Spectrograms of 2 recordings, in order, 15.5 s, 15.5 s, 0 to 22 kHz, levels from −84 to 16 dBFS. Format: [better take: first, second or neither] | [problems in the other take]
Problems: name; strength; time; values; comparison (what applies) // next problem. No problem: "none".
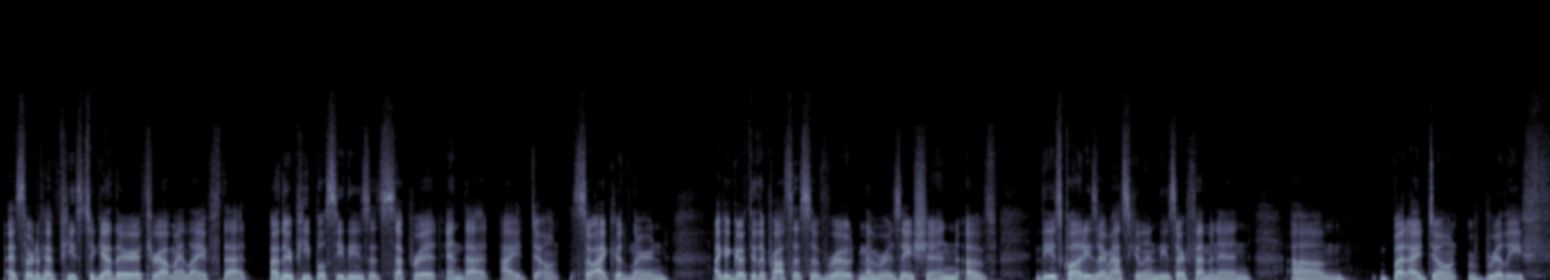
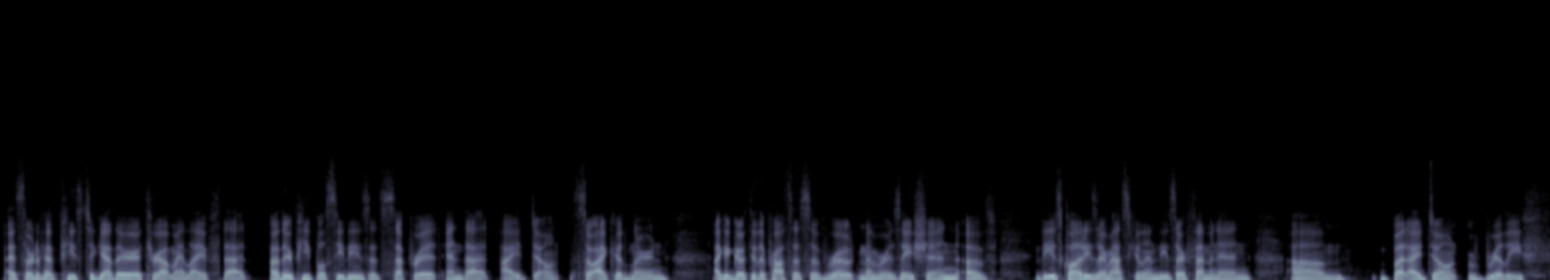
first | muffled; slightly; fading above 2.5 kHz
